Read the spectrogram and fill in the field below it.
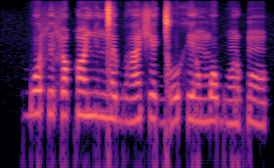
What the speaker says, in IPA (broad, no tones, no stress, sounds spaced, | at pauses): b ɔ ɬ ɨ ɬ u qʷ ã ɲ ɨ ŋ͡ǀ ɛ bʱ ã ʃ ɛ ɡ͡ǀ o x e ɾ õ m ɔ bʱ õ ɾ o k͡p õ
